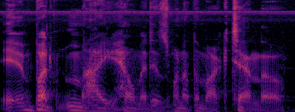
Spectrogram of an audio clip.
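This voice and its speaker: A man voicing a towering, stoic space-marine warrior in a comic dub, gentle but dutiful, speaking in a slow, solemn, gravelly voice. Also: sing-song, a little hiss or hum, heavily acted. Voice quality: very deep, gravelly voice. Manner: slow, solemn, measured delivery. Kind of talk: fan comic dub voice acting. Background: music score.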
